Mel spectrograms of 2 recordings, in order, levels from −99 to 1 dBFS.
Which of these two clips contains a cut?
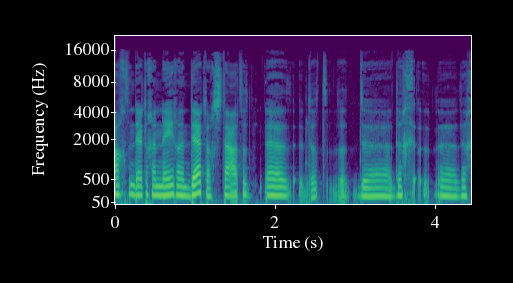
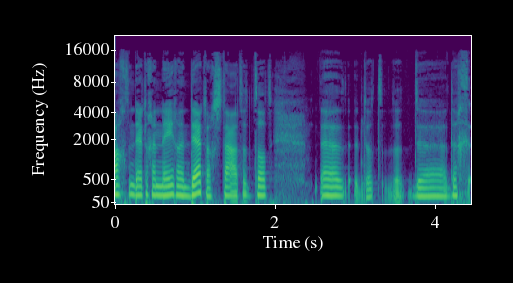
first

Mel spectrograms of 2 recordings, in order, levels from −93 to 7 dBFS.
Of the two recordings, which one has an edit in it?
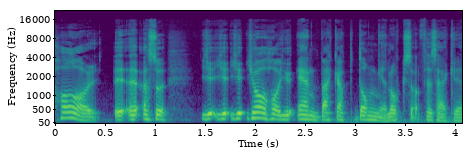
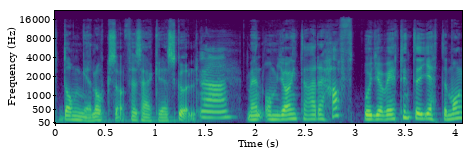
second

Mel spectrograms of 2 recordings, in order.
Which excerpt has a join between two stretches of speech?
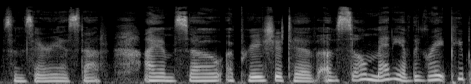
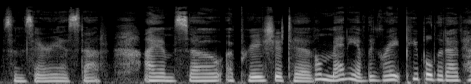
second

